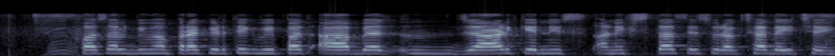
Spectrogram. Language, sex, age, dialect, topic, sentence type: Magahi, female, 31-35, Western, banking, statement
